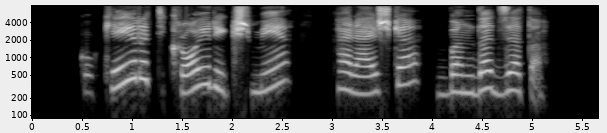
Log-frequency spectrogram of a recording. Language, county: Lithuanian, Kaunas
